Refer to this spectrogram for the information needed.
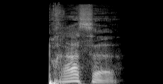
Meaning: inflection of prassen: 1. first-person singular present 2. first/third-person singular subjunctive I 3. singular imperative
- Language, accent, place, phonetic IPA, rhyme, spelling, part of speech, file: German, Germany, Berlin, [ˈpʁasə], -asə, prasse, verb, De-prasse.ogg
